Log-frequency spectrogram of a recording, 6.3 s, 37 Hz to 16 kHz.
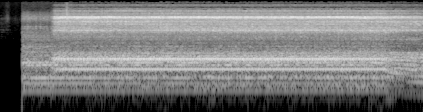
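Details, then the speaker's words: Electrolux 12 kg washing machine drive motor with the belt off: spins up into a constant, loud whirring whine with a rough edge; worn motor bearing making a strong noise, to be replaced. "a gente vai trocar e rolamento de motor que está fazendo barulho forte"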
